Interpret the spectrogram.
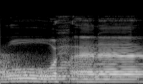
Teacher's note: റൂഹനാ റാഇന് തഫ്ഖീം കൊടുക്കുക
